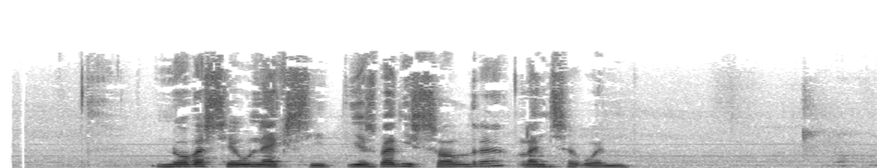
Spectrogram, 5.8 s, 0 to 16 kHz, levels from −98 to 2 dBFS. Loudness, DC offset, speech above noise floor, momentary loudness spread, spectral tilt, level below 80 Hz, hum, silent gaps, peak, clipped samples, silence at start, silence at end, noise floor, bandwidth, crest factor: -21 LUFS; under 0.1%; 35 dB; 20 LU; -4 dB/octave; -70 dBFS; none; none; -2 dBFS; under 0.1%; 0.55 s; 0.25 s; -56 dBFS; 11.5 kHz; 22 dB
